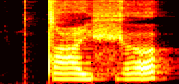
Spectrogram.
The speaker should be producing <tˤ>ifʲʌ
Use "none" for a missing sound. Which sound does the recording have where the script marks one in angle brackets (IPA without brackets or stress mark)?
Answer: tˤ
